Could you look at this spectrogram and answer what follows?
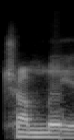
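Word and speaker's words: Cholmondeley: The Oliver, so apparently the family name of Oliver Onions was pronounced Onions, which is like in Britain, if you have the family name Chumonly, it's actually pronounced Chumley, and there are numerous other things that, well, I mean, English is a much older language than we sometimes are aware of.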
